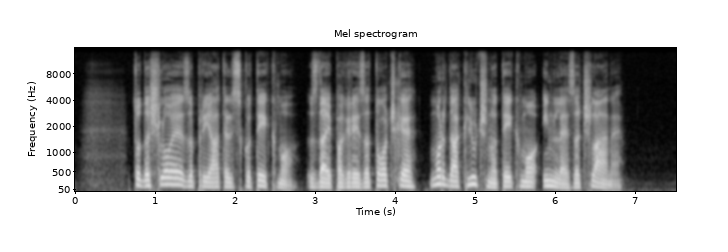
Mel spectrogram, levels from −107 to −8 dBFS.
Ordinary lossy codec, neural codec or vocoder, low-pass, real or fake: none; vocoder, 48 kHz, 128 mel bands, Vocos; 14.4 kHz; fake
